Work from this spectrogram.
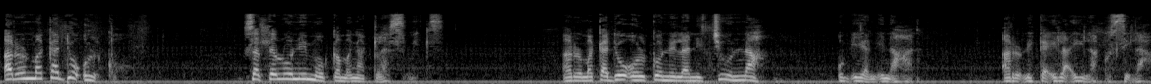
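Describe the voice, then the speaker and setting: A woman playing a stern, secretive mother in a horror audio drama, speaking deliberately and probingly. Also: lowish voice, lively intonation, darkish tone, a little hiss or hum. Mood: ominous. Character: stern, secretive mother questioning her schoolgirl daughter.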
